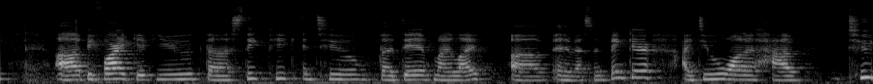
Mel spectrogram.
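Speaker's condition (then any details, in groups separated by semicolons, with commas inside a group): No condition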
